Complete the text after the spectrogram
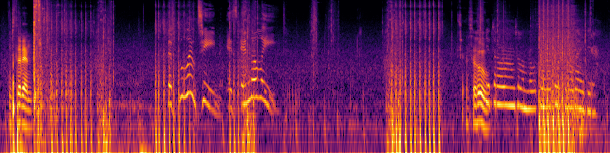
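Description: Rapid bursts of rifle fire crack close by.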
